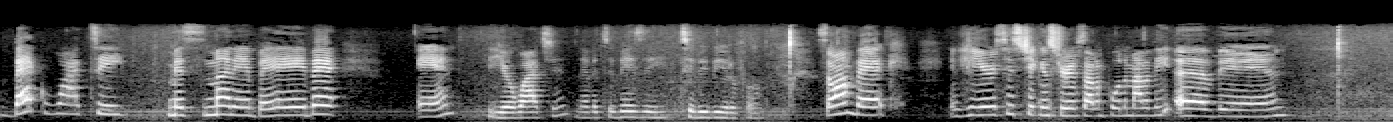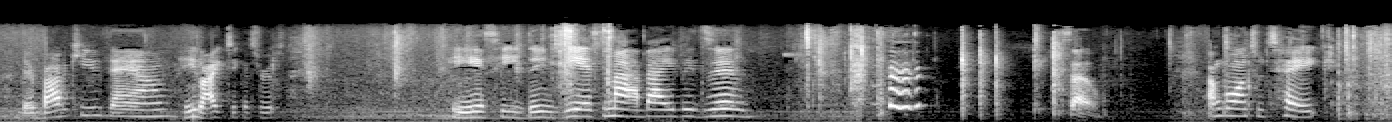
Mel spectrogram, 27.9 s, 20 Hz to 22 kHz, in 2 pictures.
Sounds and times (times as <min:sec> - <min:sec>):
Speech: 0:00.0 - 0:03.4, 0:04.2 - 0:12.9, 0:14.1 - 0:16.8, 0:18.4 - 0:21.5, 0:24.6 - 0:25.0, 0:26.0 - 0:27.2.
